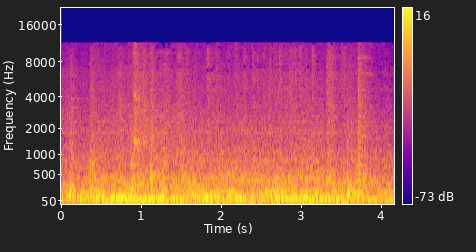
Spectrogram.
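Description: A train rolls steadily along the rails, a continuous low rumble with faint rhythmic clacking from the wheels, fairly loud with no voices.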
